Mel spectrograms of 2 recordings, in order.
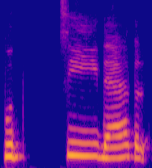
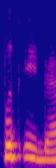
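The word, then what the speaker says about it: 붙이다: Kemudian bucida, ini kata dasarnya bucida. Tulisannya butida, tapi bacanya bucida ya.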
